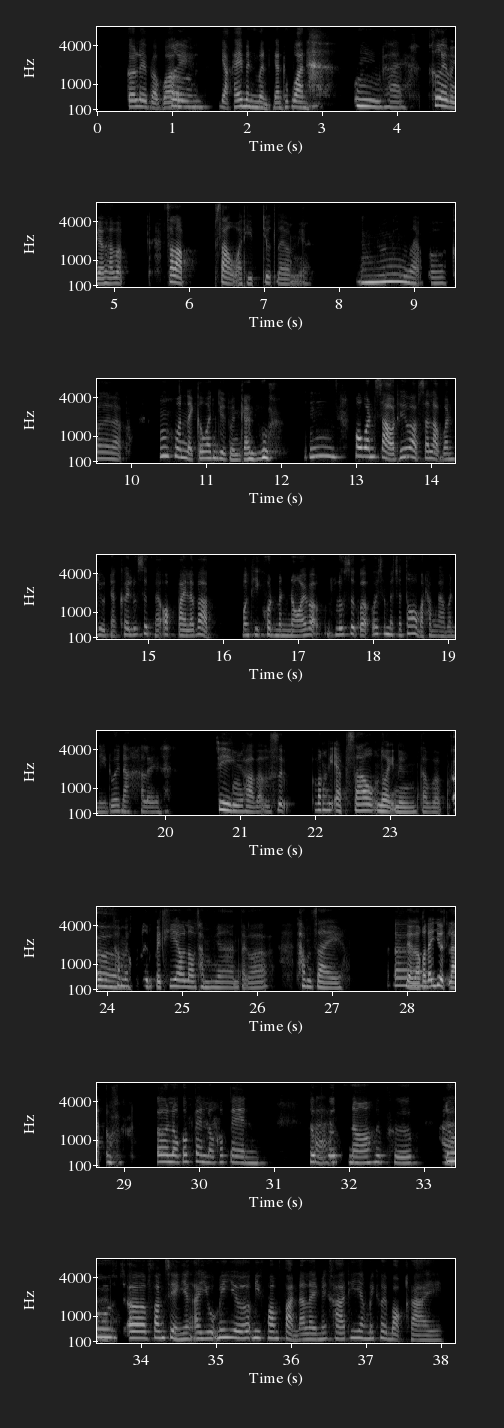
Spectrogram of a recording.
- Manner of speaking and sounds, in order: chuckle; chuckle; chuckle; other background noise
- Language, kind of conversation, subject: Thai, unstructured, ความฝันอะไรที่คุณยังไม่กล้าบอกใคร?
